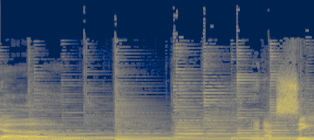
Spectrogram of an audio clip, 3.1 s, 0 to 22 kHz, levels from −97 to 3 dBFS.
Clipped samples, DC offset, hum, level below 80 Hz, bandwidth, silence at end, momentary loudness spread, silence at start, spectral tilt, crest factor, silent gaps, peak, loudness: under 0.1%; under 0.1%; none; -42 dBFS; over 20 kHz; 0 s; 11 LU; 0 s; -3.5 dB/octave; 16 dB; none; 0 dBFS; -17 LUFS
